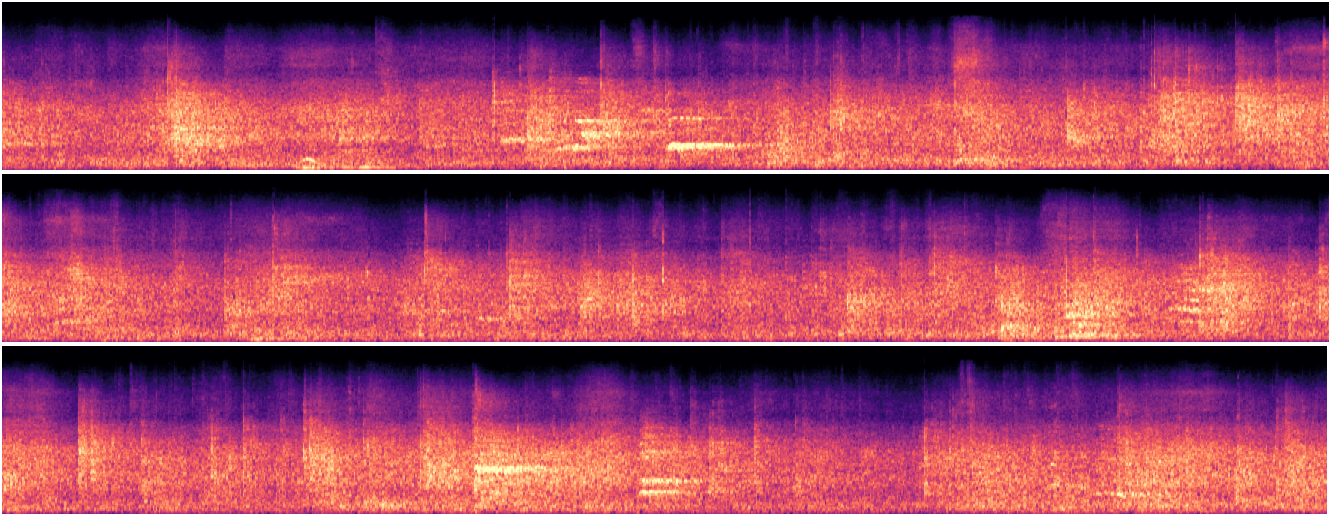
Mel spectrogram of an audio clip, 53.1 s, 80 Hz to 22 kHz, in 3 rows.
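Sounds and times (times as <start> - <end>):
hockey sticks and puck knocking: 0.0 - 21.8, 22.4 - 46.8, 47.5 - 53.0
skates scraping on ice: 0.0 - 53.0.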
